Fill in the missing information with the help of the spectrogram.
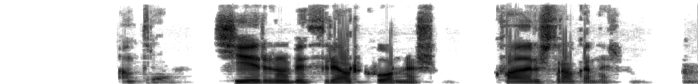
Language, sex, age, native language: Icelandic, male, 18-19, Icelandic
